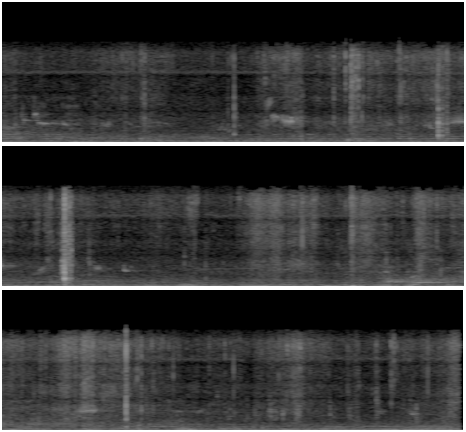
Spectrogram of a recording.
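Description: Quiet outdoor ambience: a low steady rumble, scattered sharp clicks (the loudest about four seconds in) and faint animal calls.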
